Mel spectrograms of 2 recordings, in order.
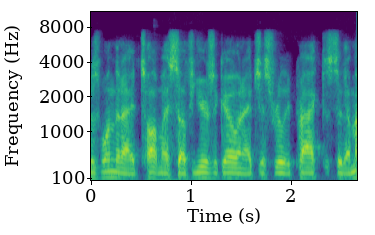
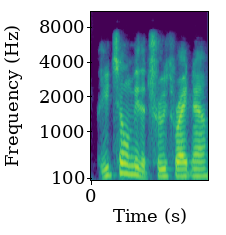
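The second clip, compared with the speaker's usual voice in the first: put-on utterly earnest, dead-serious, high-pitched kid voice; 6 semitones higher than usual. Retelling a young nephew's question after a magic trick: imitating a dead serious kid. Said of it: "with the most dead serious look on his face".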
